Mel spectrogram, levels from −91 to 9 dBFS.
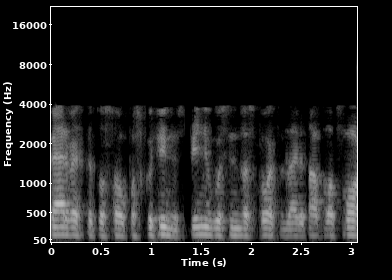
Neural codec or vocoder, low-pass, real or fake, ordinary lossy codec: autoencoder, 48 kHz, 128 numbers a frame, DAC-VAE, trained on Japanese speech; 7.2 kHz; fake; AAC, 16 kbps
